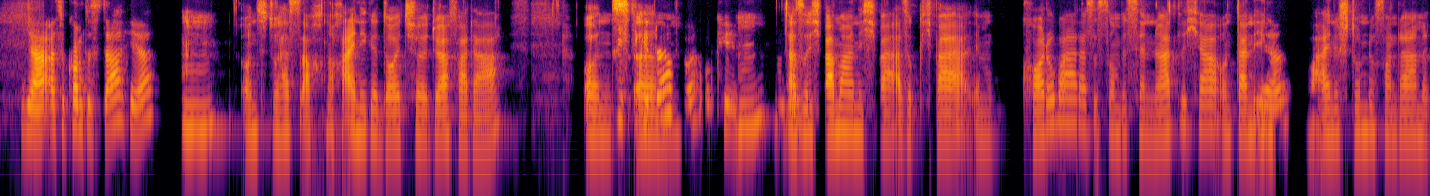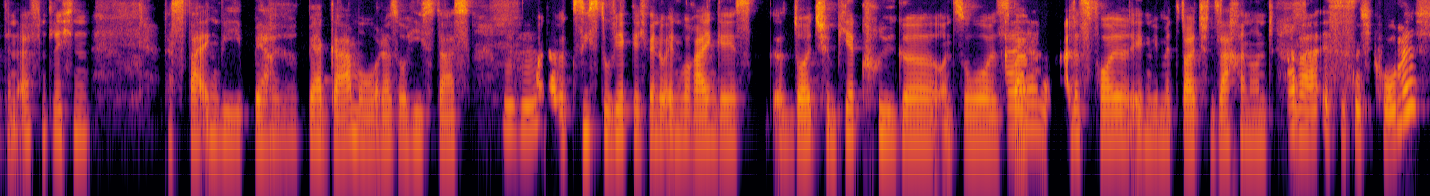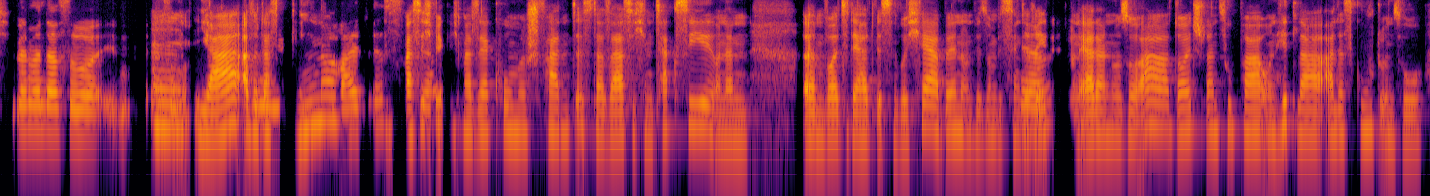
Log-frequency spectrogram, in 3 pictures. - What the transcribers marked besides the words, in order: unintelligible speech
- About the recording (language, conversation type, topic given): German, unstructured, Wie bist du auf Reisen mit unerwarteten Rückschlägen umgegangen?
